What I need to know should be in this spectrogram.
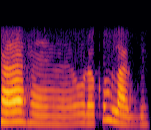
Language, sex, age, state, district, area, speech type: Bengali, female, 18-30, West Bengal, Birbhum, urban, conversation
